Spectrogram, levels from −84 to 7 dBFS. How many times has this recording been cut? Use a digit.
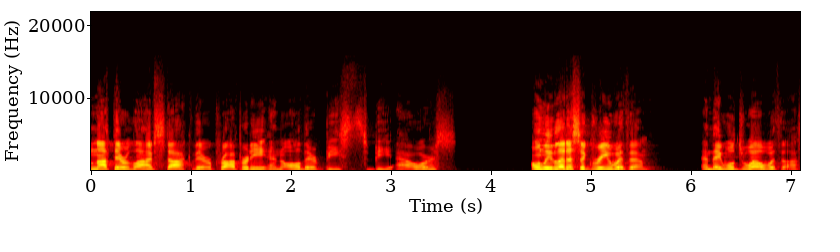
0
